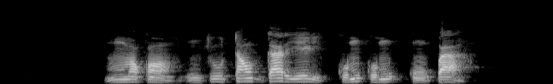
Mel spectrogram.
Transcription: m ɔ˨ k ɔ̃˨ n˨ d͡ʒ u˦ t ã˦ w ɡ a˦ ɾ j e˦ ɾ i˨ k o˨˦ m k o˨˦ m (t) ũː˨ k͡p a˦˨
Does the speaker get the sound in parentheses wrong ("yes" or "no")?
yes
